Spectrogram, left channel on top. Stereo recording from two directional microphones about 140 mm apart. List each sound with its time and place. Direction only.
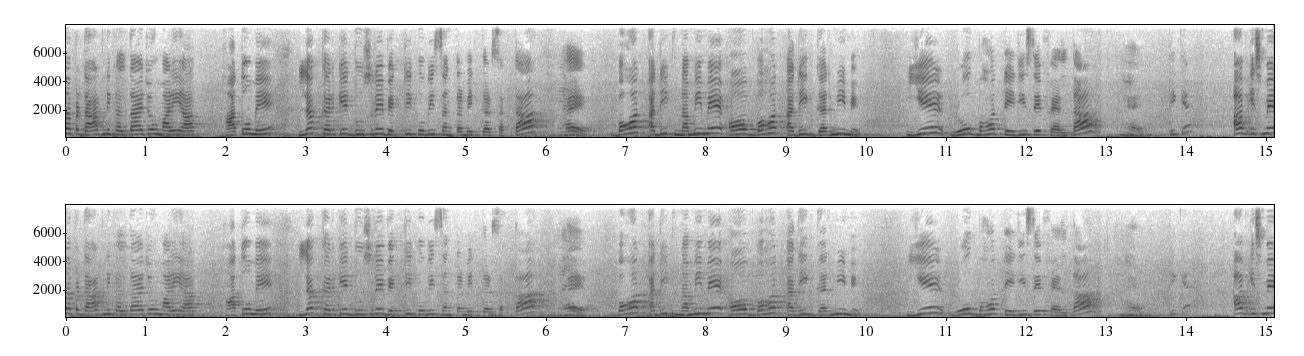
0.0 s a woman's voice: 55° left (ahead or behind)
14.6 s a woman's voice: 45° left (ahead or behind)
